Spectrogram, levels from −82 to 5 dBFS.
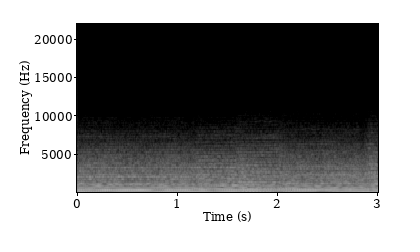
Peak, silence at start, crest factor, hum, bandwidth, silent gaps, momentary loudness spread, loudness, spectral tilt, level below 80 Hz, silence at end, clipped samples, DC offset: -14 dBFS; 0 s; 12 dB; none; 9.6 kHz; none; 2 LU; -27 LUFS; -6.5 dB/octave; -66 dBFS; 0 s; under 0.1%; under 0.1%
